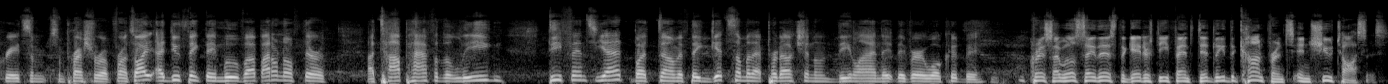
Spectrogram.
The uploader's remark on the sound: live from SEC Media Days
